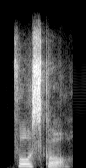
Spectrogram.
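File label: "fourscore", Indian English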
